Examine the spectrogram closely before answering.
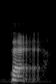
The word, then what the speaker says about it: perd: word that follows, l'île perd. So you connect all of that. It's called the liaison. Par-dessous l'île perd. The R is rolled, but the D is silent.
